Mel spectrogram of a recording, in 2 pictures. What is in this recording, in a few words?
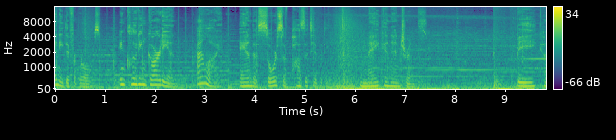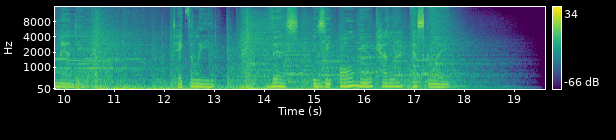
Commercial, Women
